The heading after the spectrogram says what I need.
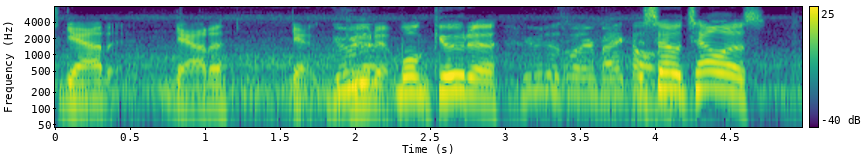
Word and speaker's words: Gouda: it's some other word, but it's spelt with a G, and we've always said Gouda. Kellie and I have said it for years, and then our friend Rusty told us that it's actually howdah.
